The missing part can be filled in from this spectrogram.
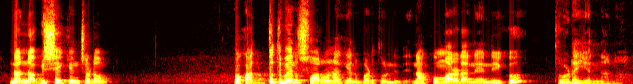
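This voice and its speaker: High-voiced soft-spoken preacher man. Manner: soft-spoken, calm storytelling. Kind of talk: personal testimony in an interview.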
